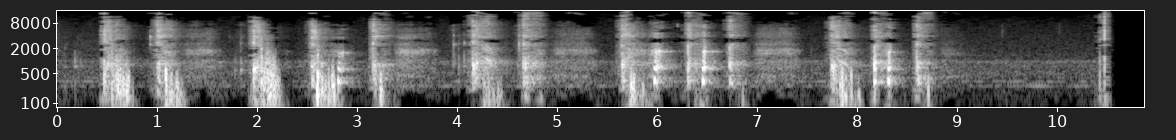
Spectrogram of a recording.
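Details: Coughing that won't stop (ASMR-tagged recording): about fourteen harsh cough bursts in quick succession over ten seconds, some in pairs; repeated cough.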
